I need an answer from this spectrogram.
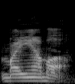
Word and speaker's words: Miami: And I did a little in the Myayma area, which is spelled like we would say Miami, only they pronounce it Myayma.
